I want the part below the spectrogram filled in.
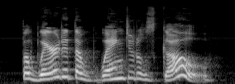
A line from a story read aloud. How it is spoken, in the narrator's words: cried Lindy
